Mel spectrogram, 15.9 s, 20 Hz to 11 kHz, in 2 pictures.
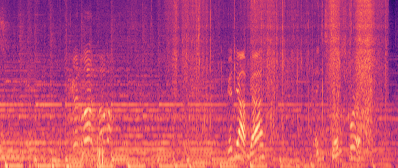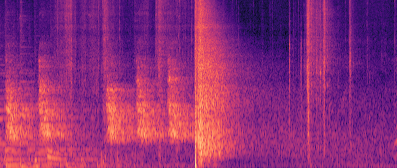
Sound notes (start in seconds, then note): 10.0 dog barking; 11.8 gunshot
